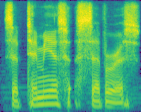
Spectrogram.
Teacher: The S creates an open hissing sound as well as providing some alliteration.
